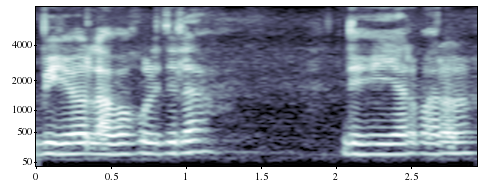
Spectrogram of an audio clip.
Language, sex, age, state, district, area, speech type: Odia, male, 18-30, Odisha, Balangir, urban, spontaneous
